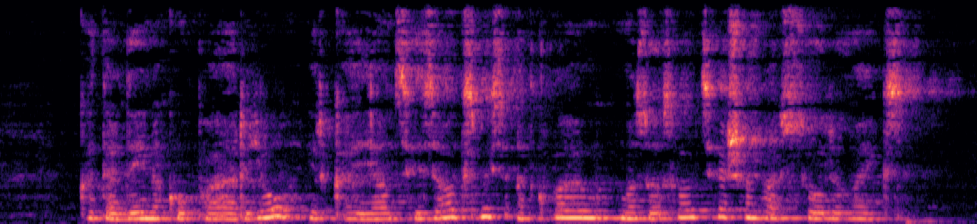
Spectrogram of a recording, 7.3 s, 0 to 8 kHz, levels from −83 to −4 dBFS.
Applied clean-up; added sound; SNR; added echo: none; none; none; reverberation time 0.8 s.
